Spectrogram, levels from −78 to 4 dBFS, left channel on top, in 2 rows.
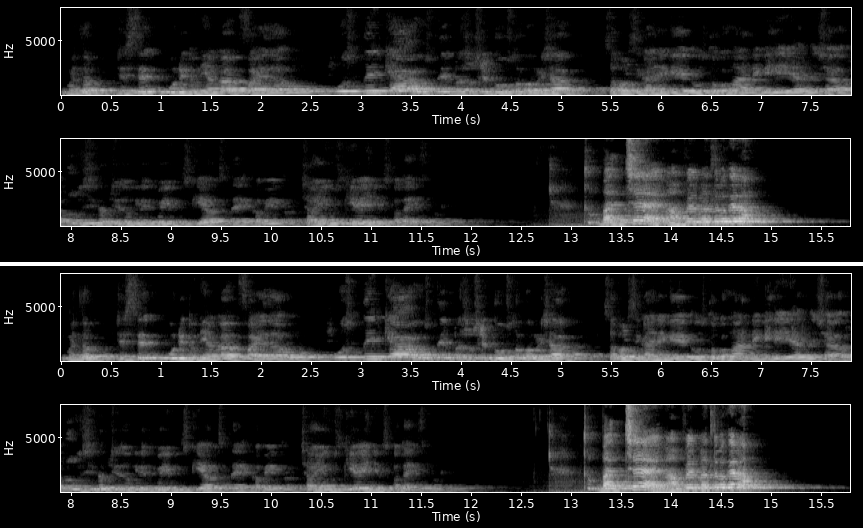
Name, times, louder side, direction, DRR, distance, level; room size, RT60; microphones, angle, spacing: voice 1, 0.0-5.1 5.5-11.7, right 1 dB, 35° right, -2 dB, 1.5 m, -25 dB
voice 2, 13.1-14.8, right 1 dB, 50° right, 3 dB, 0.9 m, -17 dB
5.1 x 4.9 x 3.8 m, 1.1 s
head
